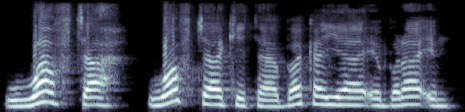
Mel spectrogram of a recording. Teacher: when you have this Amzatul Wasli in the middle of a sentence, you don't pronounce them.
